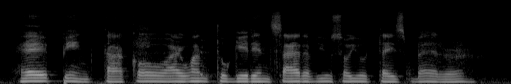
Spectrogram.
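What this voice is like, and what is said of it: Funny guacamole character voice. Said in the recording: “Can you do your best guacamole voice? ... say it in a funny voice”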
